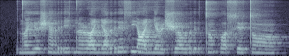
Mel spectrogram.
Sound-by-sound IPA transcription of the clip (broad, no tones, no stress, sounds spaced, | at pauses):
d ɑ̃ lʲ ɔ ʃ ã r i d ã ɭ ɑ ʎ ɑ r ɨ s j ɑ ʎ a ɭ ʃ ø lˠ r ɨ t ɔ̃ p ɔ s ø t ɔ̃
